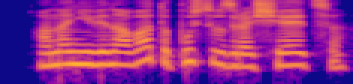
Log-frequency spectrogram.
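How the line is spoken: Plain. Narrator (Russian): ответила Светка

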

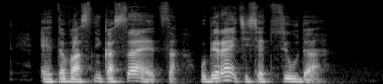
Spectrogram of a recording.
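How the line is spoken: Angry bark, hidden fear. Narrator (Russian): Гневно рявкнул Марат, но в его голосе проскользнули обреченность и страх

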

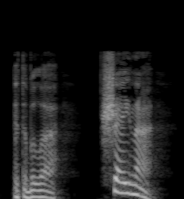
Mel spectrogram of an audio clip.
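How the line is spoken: Joyful exclamation. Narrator (Russian): радостно воскликнула Несс

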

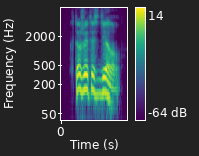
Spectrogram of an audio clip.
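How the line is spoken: Plain. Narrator (Russian): спросил я сержанта

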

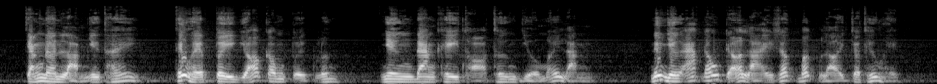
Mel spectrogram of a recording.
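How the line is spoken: Smiling young woman. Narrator (Vietnamese): Thiếu nữ mỉm cười

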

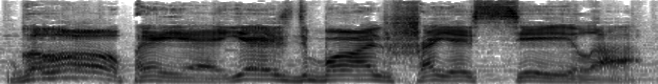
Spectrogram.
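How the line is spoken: Growled, dark knight. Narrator (Russian): прорычал темный рыцарь

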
